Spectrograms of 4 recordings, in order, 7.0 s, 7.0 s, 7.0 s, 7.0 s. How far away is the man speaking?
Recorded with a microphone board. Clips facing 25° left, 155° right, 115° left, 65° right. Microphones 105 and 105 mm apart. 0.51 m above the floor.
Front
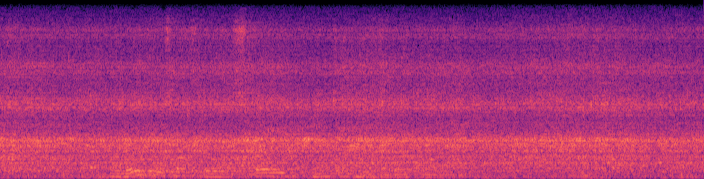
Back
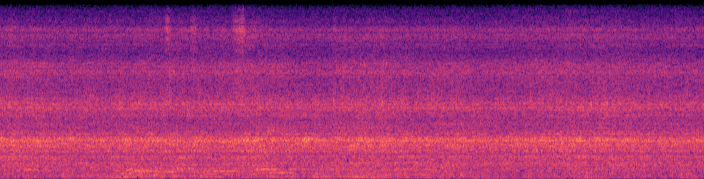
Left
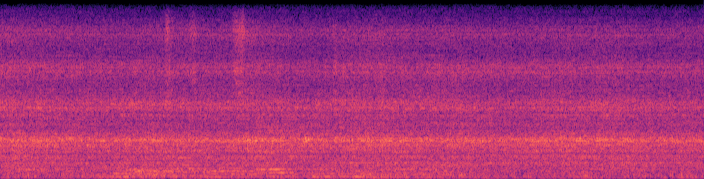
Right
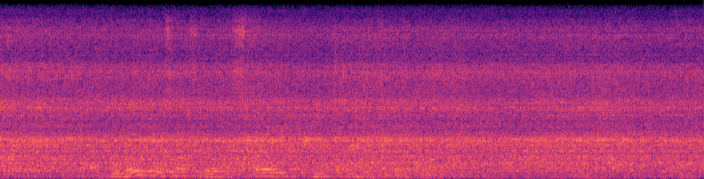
About 1.7 m.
